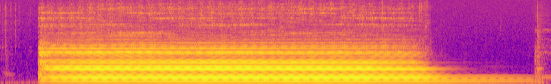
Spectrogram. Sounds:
Musical instrument, Music, Bowed string instrument

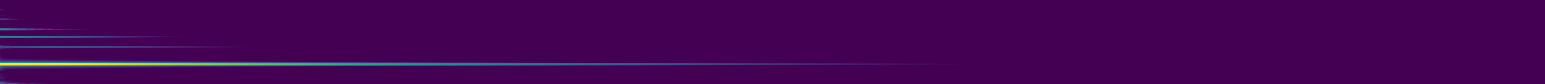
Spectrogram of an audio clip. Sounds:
Mallet percussion, Percussion, Musical instrument, Music

